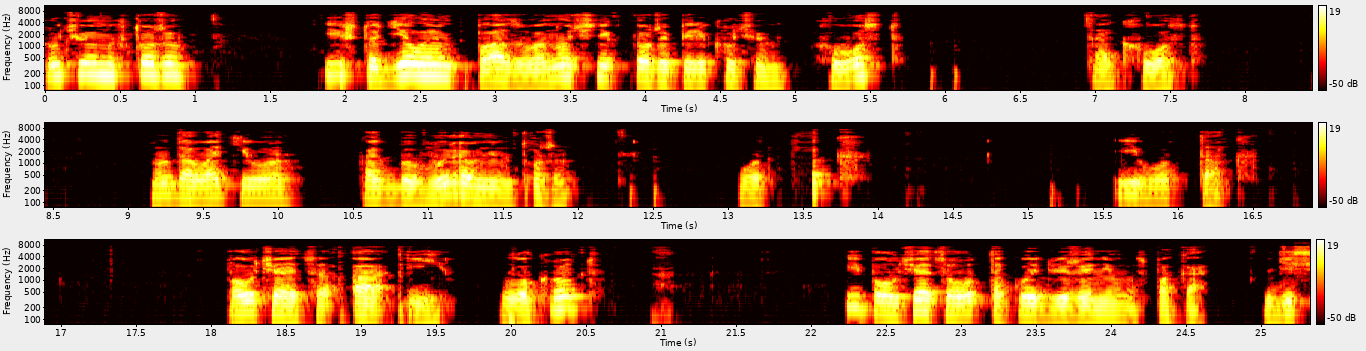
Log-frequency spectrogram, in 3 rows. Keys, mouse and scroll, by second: 2.6 click, 2.6 r, 5.1 click, 8.9 click, 9.1 r, 11.4 click, 14.0 click, 15.0 r, 18.8 a, 19.1 i, 21.9 click.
